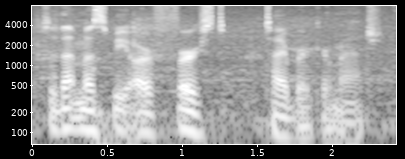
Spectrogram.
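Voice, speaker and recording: A man with a very deep voice gives casual commentary at a fencing tournament, explaining the action and who is fighting whom. A faint wash of ambience sits behind him. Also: moderate pace, vocal fry, a bit bright, slight background noise.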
